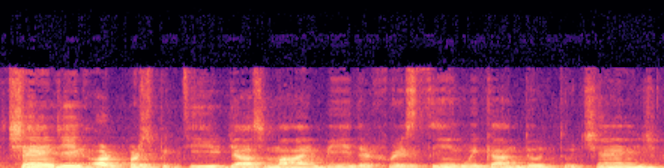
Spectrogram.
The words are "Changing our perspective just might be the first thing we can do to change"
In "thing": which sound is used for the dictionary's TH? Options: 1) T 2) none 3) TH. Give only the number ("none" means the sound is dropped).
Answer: 1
